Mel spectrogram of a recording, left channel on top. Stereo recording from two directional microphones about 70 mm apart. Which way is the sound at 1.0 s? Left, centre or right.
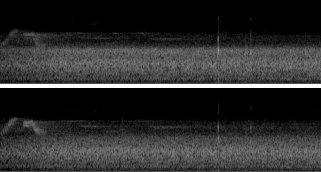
Centre.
